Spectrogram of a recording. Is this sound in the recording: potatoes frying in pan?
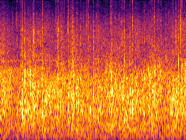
no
